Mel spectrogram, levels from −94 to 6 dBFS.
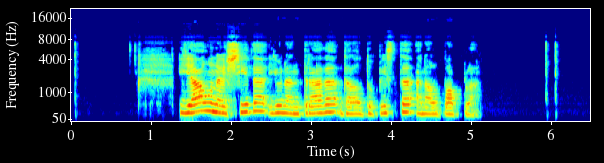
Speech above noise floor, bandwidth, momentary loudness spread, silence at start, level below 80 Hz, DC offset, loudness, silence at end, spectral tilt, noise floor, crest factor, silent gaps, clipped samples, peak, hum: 70 dB; 9.4 kHz; 22 LU; 0.85 s; -70 dBFS; under 0.1%; -18 LUFS; 1.4 s; -3.5 dB/octave; -89 dBFS; 20 dB; none; under 0.1%; -2 dBFS; none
